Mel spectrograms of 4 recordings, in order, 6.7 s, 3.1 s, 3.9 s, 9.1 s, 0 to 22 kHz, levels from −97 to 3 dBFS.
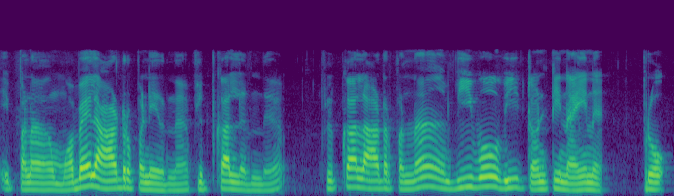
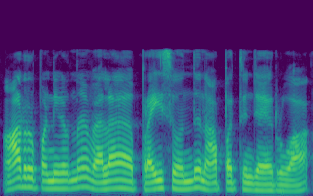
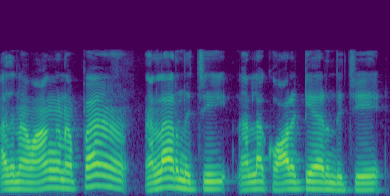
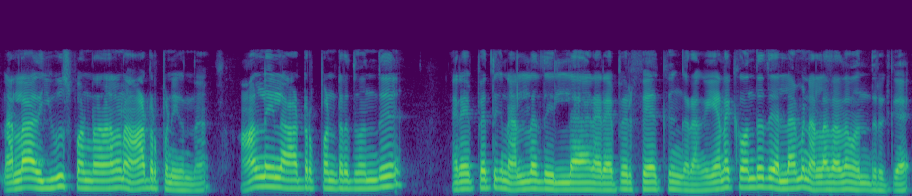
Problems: none marked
